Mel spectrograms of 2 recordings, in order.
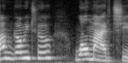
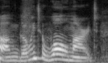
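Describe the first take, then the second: First: Walmart with a Brazilian chi ending, slow; wrong pronunciation. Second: Walmart with a clean English t at the end, slow; English pronunciation. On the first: Teacher showing the wrong English Walmart, slowly. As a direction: say Walmart the Portuguese way, Uólmarchi. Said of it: "Não". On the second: Teacher modelling correct English Walmart, slowly. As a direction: say Walmart the American way. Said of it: "Aí você muda a pronúncia". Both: Shown as a demonstration.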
